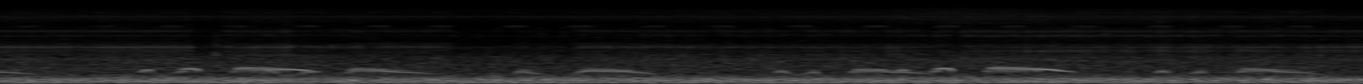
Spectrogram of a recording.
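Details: Decoy spotted dove on the ground drawing a wild dove in to fight for territory, giving a run of soft hooked coos in paired and tripled notes, over a steady low rumble.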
